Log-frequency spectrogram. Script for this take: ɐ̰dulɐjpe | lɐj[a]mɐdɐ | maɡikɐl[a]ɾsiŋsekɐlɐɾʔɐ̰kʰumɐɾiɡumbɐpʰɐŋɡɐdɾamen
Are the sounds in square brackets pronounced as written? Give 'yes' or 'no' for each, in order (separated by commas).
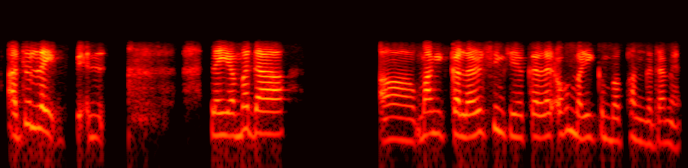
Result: no, no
